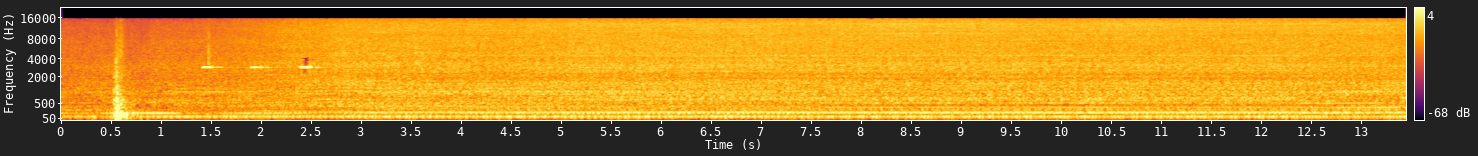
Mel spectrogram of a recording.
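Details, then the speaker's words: 2010 Nissan Murano Z51, 87,000 on the clock, just restarted after throttle body cleaning, cold: steady smooth fast idle around 1500 rpm with constant low hum, a couple of clicks at start, no stumbles; engine runs softly. "Двигатель работает мягенько."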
